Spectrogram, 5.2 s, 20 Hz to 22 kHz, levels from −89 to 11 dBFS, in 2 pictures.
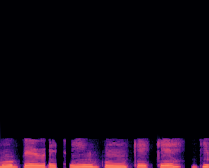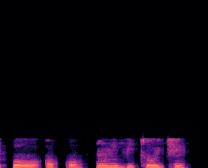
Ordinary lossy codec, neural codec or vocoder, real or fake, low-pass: AAC, 16 kbps; none; real; 7.2 kHz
